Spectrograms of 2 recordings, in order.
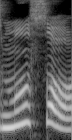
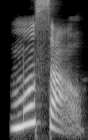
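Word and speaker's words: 無双: Because I've seen people mispronounce muso as... What's they do that? What did they do? Muso as... What's this type of game? Musao. Yeah, they would say musao.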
